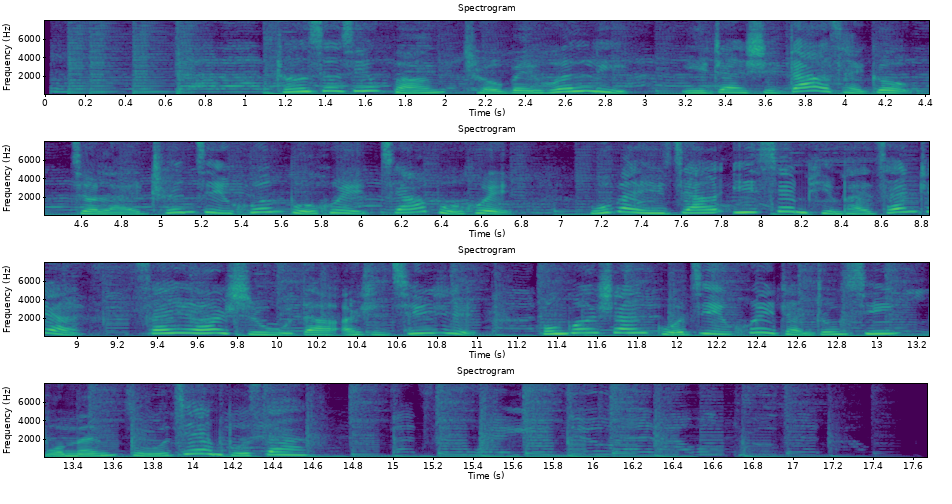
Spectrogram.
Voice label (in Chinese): 婚博会家博会广告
